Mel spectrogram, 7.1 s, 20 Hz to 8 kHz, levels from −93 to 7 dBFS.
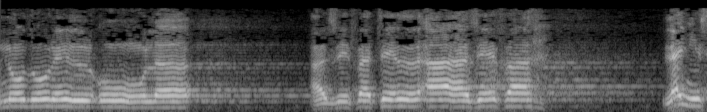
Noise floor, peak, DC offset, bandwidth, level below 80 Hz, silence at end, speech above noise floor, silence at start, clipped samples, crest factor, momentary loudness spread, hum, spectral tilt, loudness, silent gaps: -49 dBFS; -6 dBFS; under 0.1%; 6.6 kHz; -60 dBFS; 0 s; 28 dB; 0 s; under 0.1%; 16 dB; 20 LU; none; -6 dB/octave; -21 LUFS; none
